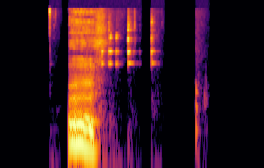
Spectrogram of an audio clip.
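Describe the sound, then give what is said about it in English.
A heavier knock of a bullet glass (a glass with a bullet set in it as a hand stop) holding Larceny bourbon is followed by three quick, bright clinks with a ringing edge, spaced unevenly over a second or so, with no talking. “Anyway, as you can hear, that's the glass.”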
